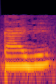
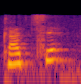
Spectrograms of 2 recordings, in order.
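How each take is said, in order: First: The middle consonant is a soft fricative. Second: The middle consonant is a tense affricate. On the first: This is the pronunciation of the seseo areas. "que se pronunciaría en la zona del ceseo" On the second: This is the pronunciation of the ceceo areas. "se pronuncia mucho más africada y más tensa"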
